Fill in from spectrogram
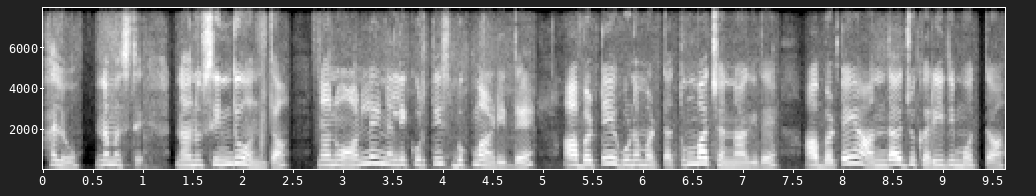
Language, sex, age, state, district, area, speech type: Kannada, female, 18-30, Karnataka, Chikkaballapur, urban, spontaneous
